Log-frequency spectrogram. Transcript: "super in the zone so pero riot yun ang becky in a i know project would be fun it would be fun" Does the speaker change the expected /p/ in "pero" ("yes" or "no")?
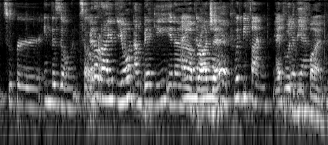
yes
